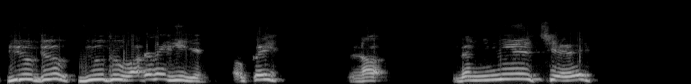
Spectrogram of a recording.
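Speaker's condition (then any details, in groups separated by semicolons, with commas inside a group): Cerebral palsy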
